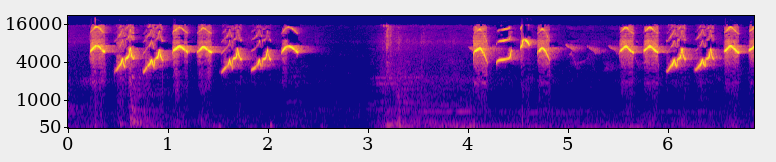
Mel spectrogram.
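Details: Java sparrow singing energetically to spur other birds into song: rapid bursts of bright, high chiming and upslurred chirps, two phrases separated by a pause with a soft low thud, then a third burst.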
